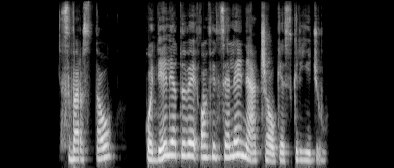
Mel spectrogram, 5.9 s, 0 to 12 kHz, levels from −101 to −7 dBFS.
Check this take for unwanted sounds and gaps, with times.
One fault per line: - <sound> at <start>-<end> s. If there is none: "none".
none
